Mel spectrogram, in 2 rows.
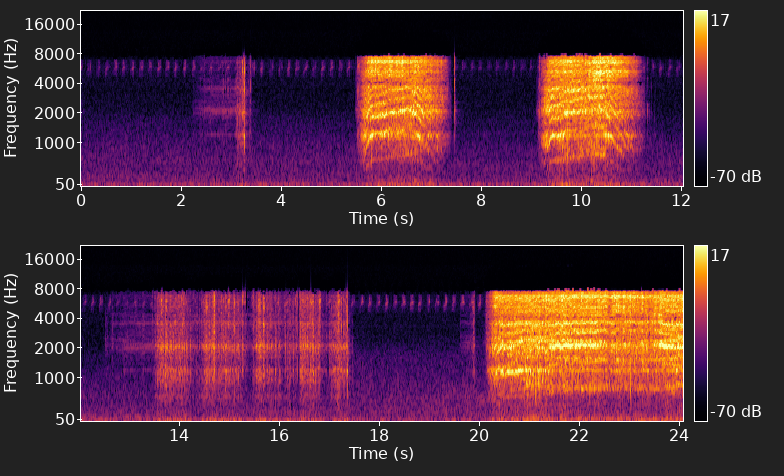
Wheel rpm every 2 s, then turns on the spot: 0, 0, 10, 80, 20, 80, 0, 10, 10, 0, 120, 190.
14-18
